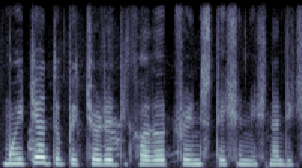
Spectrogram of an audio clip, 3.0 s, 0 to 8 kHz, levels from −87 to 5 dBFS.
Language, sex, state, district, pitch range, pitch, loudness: Nagamese, female, Nagaland, Kohima, 210-240 Hz, 220 Hz, -18 LUFS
